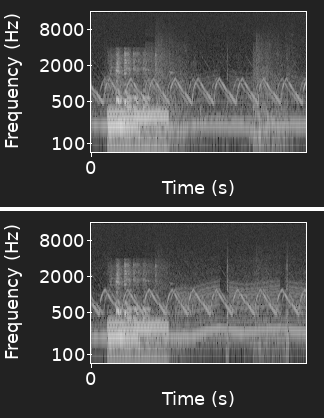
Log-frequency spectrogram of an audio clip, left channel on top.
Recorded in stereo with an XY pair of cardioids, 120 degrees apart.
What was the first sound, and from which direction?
Laughter, 15° left.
